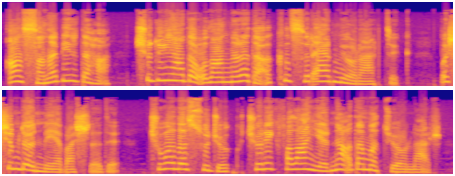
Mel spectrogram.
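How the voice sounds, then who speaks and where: A man voicing an excitable, easily frightened village weaver in a read-aloud story, blustering and agitated. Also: sits high, moderate pace, dry recording, voice pushed up.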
